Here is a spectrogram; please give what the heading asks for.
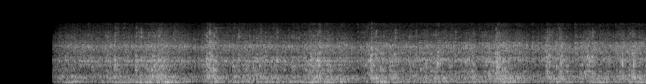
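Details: International 6.9 diesel in a Scout after a glow plug replacement and starter cleaning: diesel clatter at idle with uneven beats and a slight stumble, plus constant smoke. Owner doubts clogged filters and suspects a fault after the injection pump; cause not found.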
